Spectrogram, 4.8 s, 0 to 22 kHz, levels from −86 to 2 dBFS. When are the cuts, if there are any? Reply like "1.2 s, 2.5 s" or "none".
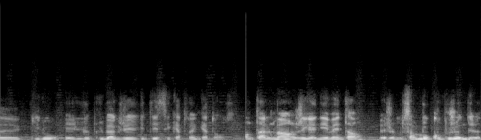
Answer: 2.3 s, 3.7 s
